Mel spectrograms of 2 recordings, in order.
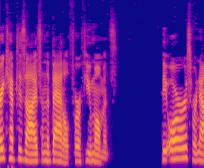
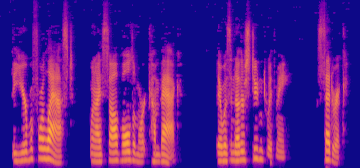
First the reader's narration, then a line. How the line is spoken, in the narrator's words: Swallowing hard, he told them gently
